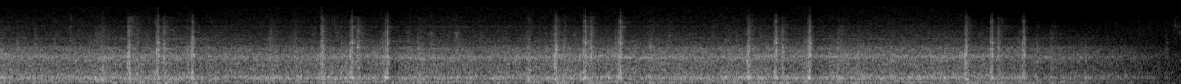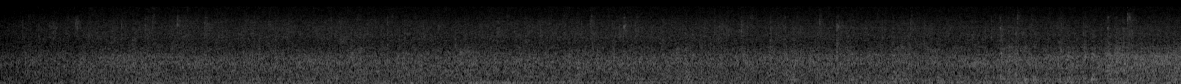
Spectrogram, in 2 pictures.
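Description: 15-inch-gauge Bure Valley Railway passenger coaches rolling past, a steady rumble with the wheels clicking over rail joints. About eleven seconds in it cuts to a much quieter, even hiss.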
